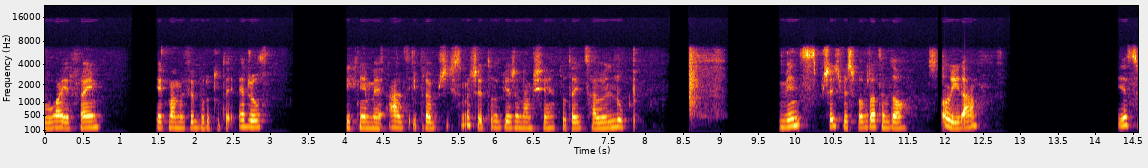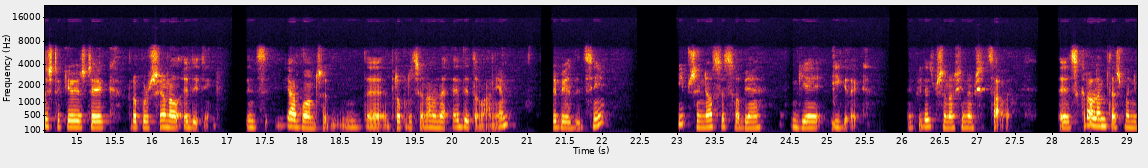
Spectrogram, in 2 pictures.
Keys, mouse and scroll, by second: 1.2-3.0 drag, 2.8-6.3 right drag, 3.2-5.9 middle drag, 6.3 middle click, 7.7-12.2 middle drag, 10.0 z, 15.1-16.9 drag, 19.1-23.1 middle drag, 23.1 f, 24.3 g.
